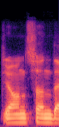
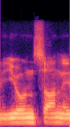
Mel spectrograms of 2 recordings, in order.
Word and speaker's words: Jonsson: There's Nick Jonsson there, N-I-C-K-J-O-N-S-S-O-N. So that's, you got it right. Jonsson is the Swedish pronunciation of my last name.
